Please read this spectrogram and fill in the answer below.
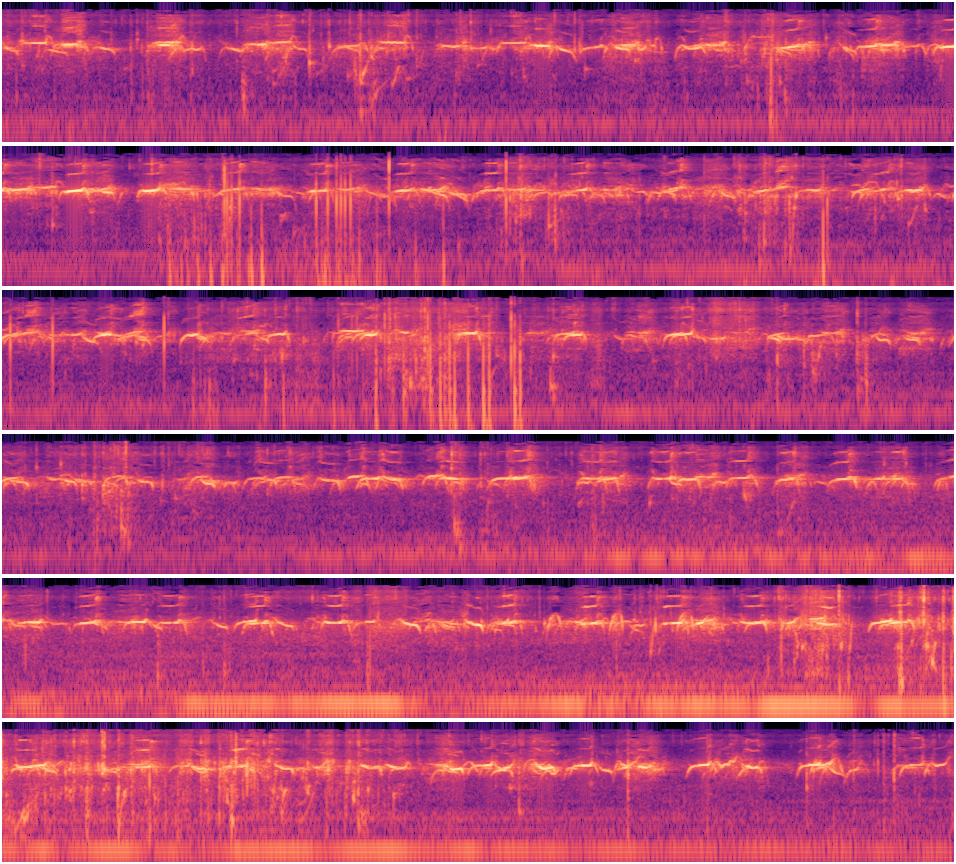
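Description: A large flock of domestic ducklings peeping nonstop, many short high calls overlapping into a dense chorus.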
